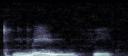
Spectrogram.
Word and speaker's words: Menfi: Menfi, el acento adelante, tutta, el acento antes de la primera sílaba.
